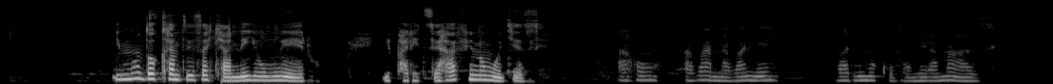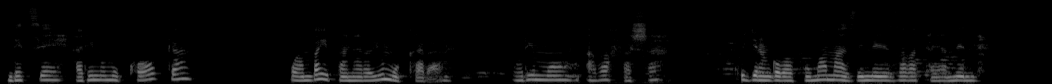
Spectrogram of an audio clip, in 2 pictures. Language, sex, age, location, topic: Kinyarwanda, female, 25-35, Kigali, health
